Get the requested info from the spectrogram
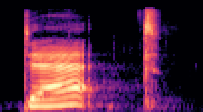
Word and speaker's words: debt: If you Google a word, for example, debt, that's a commonly mispronounced word. Don't pronounce the B, debt.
